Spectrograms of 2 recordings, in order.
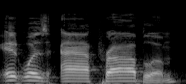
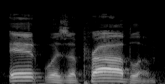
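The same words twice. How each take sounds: First: The article is said with a full 'ay' vowel. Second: The article is said as a reduced schwa. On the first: The speaker calls it wrong. "But I'm not saying it was a problem" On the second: The speaker calls it right. "but I'm saying a"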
